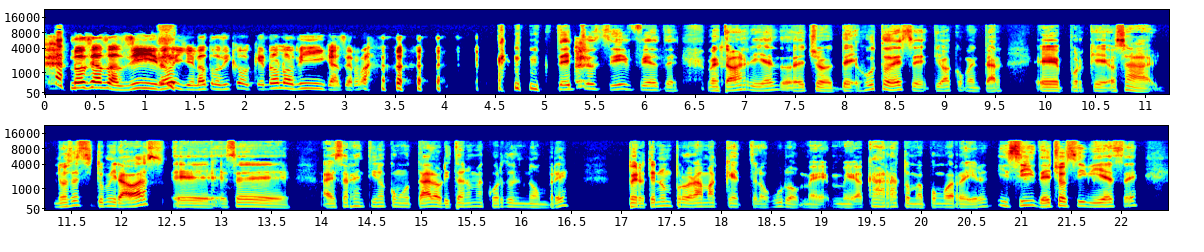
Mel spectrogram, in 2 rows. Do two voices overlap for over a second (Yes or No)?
No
